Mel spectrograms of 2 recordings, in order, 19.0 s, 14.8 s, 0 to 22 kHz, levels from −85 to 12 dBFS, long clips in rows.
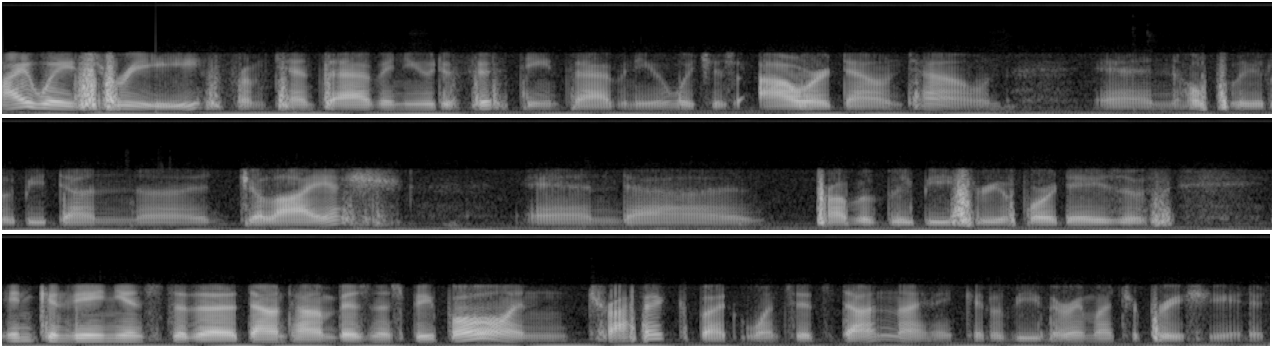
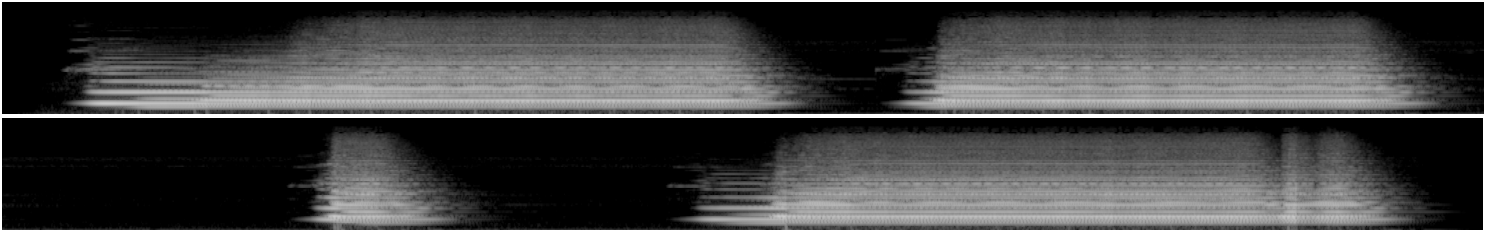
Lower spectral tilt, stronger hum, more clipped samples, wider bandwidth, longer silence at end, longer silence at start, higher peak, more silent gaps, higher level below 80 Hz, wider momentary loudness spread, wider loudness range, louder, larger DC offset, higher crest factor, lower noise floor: first, -6.5 dB/octave vs -2 dB/octave; neither; neither; first, over 20 kHz vs 12.5 kHz; second, 0 s vs 0.45 s; second, 0 s vs 0.4 s; about the same, 0 dBFS vs 0 dBFS; neither; first, -54 dBFS vs -62 dBFS; first, 16 LU vs 9 LU; about the same, 8 LU vs 8 LU; second, -21 LUFS vs -14 LUFS; neither; first, 22 dB vs 14 dB; second, -41 dBFS vs -71 dBFS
